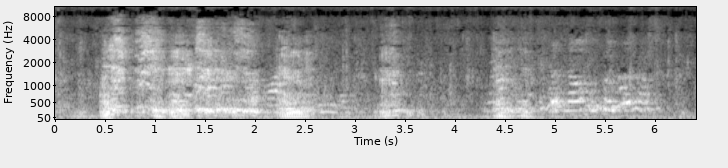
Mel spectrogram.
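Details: Pigs at a farm where a piglet is being fed grunt in two rough, clustered bursts of deep snorting noises, with human speech mixed in.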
